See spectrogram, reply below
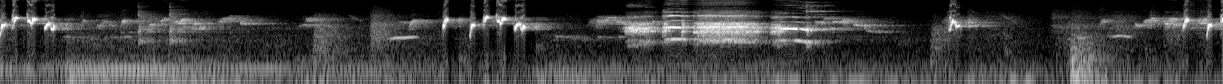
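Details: Red-whiskered bulbul singing loudly in the southern master song style. Sharp clicking bursts lead into warbled phrases, and a long, dense chattering stretch runs through the middle over a low background drone.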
